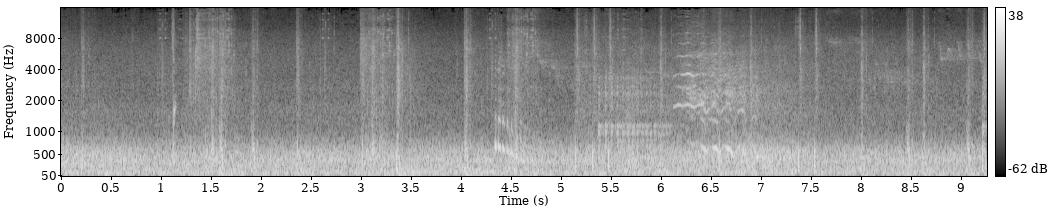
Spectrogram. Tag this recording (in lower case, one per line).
animal
horse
